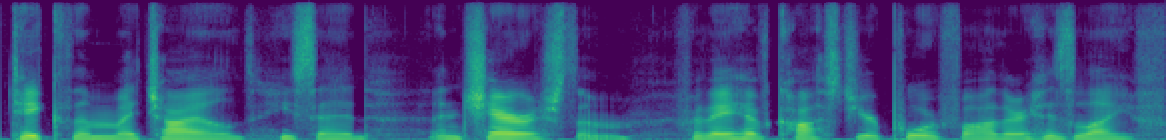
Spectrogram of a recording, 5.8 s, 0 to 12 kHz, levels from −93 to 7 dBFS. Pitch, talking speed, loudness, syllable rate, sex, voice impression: 200 Hz, 185 wpm, -20 LUFS, 3.8 syllables/s, female, feminine, slightly young, slightly fluent, slightly cute, slightly calm, friendly, slightly sweet, slightly kind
